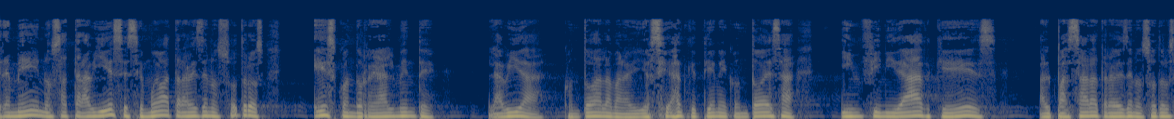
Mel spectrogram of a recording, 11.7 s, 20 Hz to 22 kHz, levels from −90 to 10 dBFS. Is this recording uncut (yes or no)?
yes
